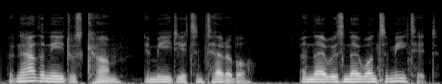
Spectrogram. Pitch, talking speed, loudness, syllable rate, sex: 115 Hz, 230 wpm, -16 LUFS, 6.5 syllables/s, male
